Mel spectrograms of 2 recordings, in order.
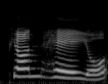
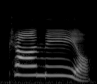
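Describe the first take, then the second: First: The H sound is clearly pronounced. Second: The H sound is dropped entirely. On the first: "if you pronounce it as pyonheyo, it's okay" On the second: "so nagiging silent po yung hiyut"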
